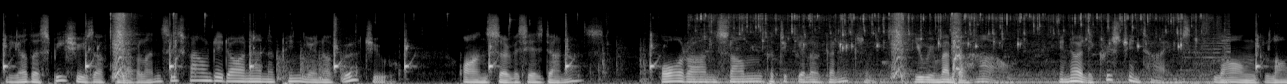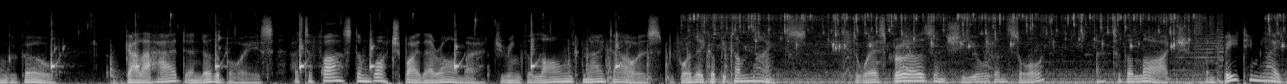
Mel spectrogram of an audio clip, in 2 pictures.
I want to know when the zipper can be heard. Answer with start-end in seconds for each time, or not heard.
1.1-1.8, 8.8-9.7, 21.2-22.9.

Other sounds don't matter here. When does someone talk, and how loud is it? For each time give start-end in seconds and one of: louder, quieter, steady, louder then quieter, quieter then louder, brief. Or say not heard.
0.0-25.7 steady.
